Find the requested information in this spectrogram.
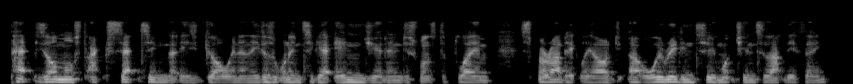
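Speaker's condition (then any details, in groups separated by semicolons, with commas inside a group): No condition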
